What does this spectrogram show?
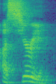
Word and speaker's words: Assyrian: he wears, it's called Assyrian. Don't confuse it for Syria. Syria is the exact same spelling and pronunciation as Assyria. The only difference is there's an A in front of it.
